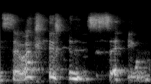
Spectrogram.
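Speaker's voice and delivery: slow, helpless giggling through the words. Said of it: "I couldn't stop myself laughing".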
